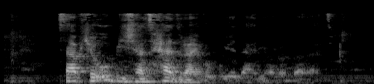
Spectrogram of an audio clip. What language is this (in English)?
Persian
